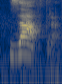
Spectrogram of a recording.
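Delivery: завтра as ZAF-tra, v turned to f. Shown as a demonstration. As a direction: model завтра with an f in the middle. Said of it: "also pronounced as F".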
